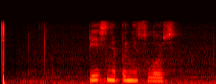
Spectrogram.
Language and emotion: Russian, neutral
